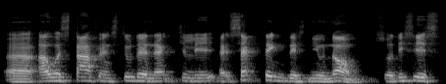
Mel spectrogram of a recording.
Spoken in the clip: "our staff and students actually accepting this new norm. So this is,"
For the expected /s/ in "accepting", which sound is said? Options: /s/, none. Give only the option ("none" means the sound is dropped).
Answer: /s/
